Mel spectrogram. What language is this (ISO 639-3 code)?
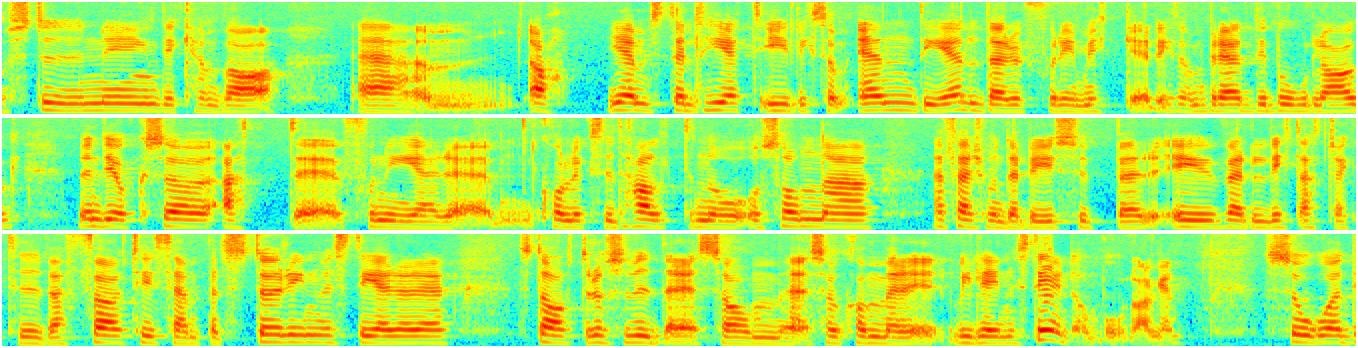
swe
